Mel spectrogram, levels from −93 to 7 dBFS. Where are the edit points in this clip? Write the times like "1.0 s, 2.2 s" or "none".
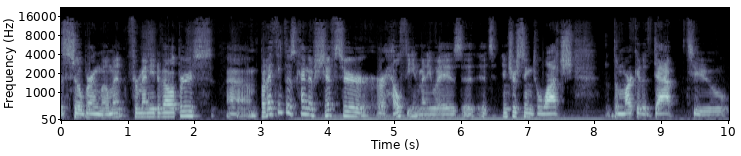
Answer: none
